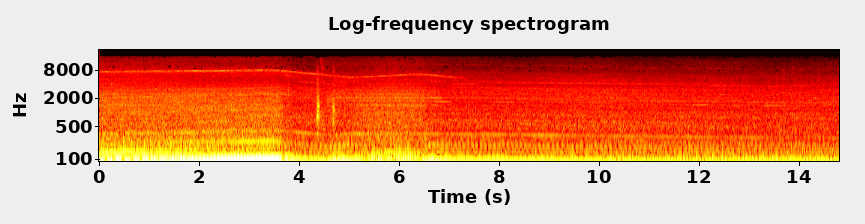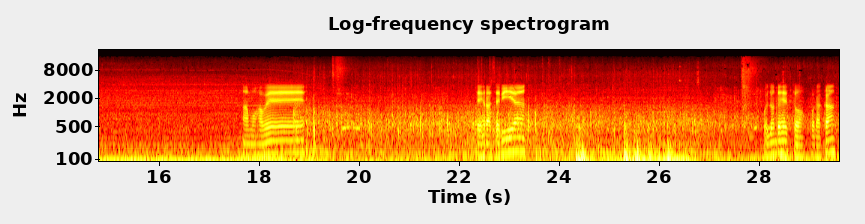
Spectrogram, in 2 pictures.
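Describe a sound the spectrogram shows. A diesel semi truck engine rumbles as the truck cruises.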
